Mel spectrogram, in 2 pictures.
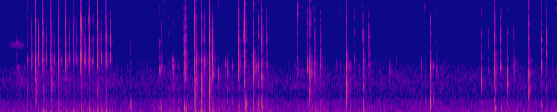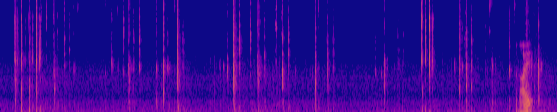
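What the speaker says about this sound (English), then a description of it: "so I'll just type something." A computer keyboard is typed on in scattered bursts of clicks across a quiet room during a live class session, with pauses between runs and occasional soft sounds of a person nearby.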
